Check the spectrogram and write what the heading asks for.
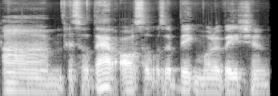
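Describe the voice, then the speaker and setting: A man's voice: rumbling low, completely flat delivery, moderate pace, a bit bright, poor audio. A man in his forties, a podcast guest, talking reflectively in casual interview chat with many fillers. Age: 40s.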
